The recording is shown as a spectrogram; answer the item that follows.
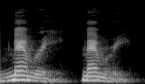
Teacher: E a sílaba tônica é a primeira. Me. Então, depois já vai tudo diminuindo. Memory. Memory.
